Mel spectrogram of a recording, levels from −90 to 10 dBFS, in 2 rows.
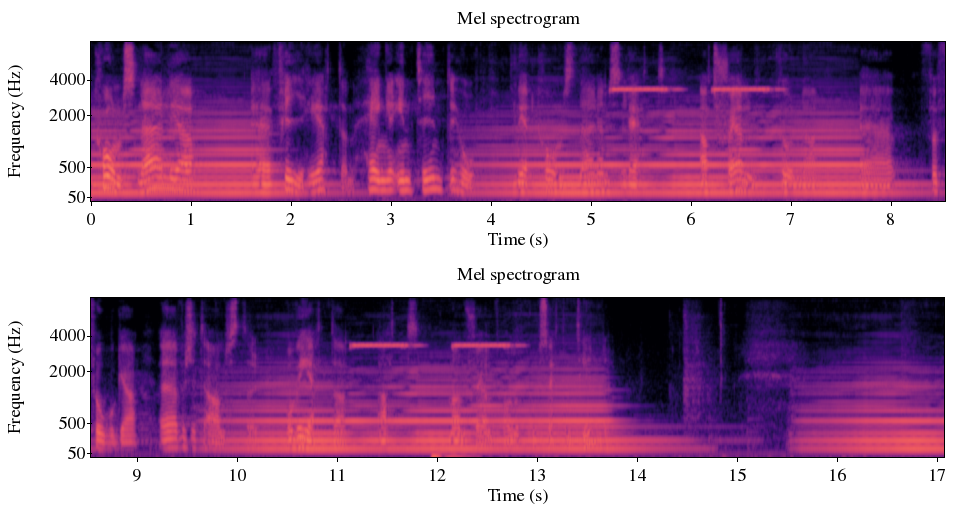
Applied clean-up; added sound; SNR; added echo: none; Bowed string instrument + Alarm; -3 dB; none.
